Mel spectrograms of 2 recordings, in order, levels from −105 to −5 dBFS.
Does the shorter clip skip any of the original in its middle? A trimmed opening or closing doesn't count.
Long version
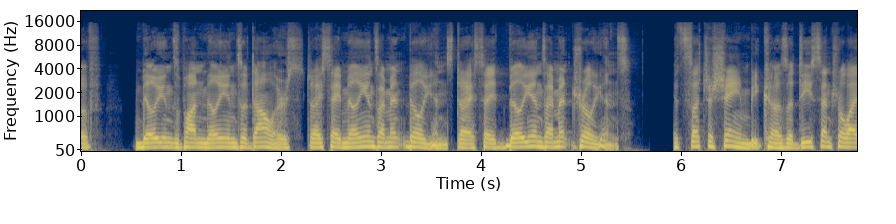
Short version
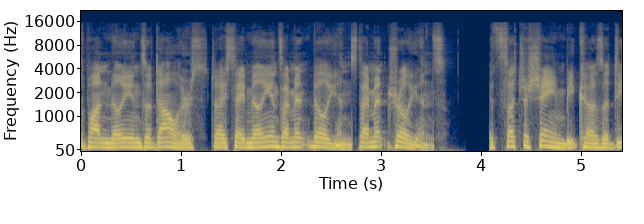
yes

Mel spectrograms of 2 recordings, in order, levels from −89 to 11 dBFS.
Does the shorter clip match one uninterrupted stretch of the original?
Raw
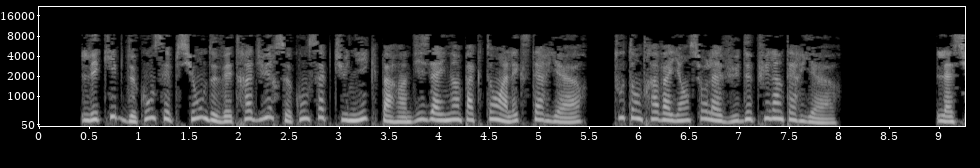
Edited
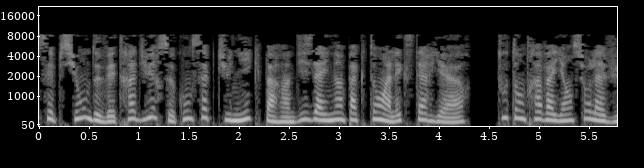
yes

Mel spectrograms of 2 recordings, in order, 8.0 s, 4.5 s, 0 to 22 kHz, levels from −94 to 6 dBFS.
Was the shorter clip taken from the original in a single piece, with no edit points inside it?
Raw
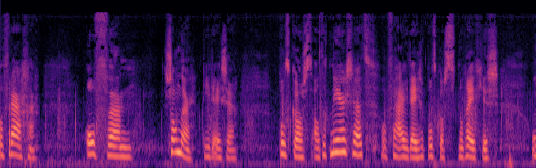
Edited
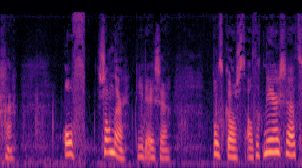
no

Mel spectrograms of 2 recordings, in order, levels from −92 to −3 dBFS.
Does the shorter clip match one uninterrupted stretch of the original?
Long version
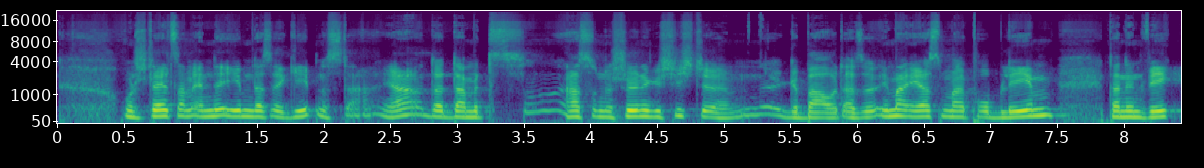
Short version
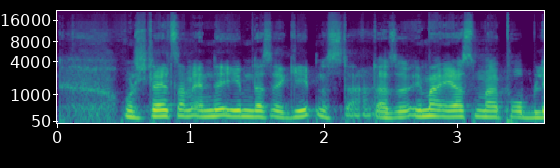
no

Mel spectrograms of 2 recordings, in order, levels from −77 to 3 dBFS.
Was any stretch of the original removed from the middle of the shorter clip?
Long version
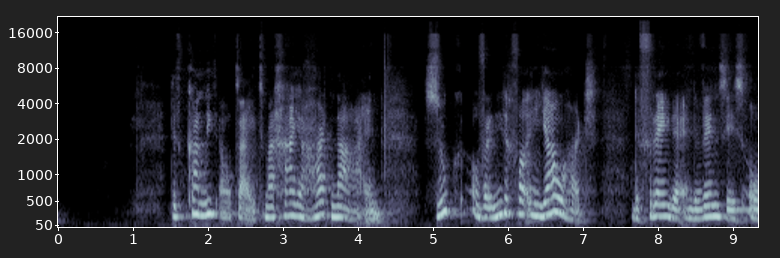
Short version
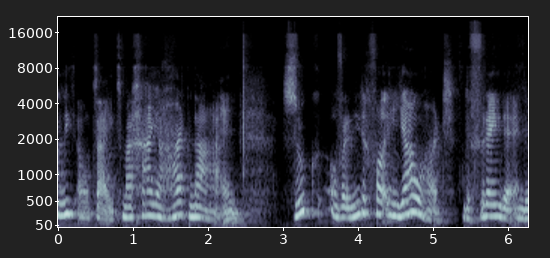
yes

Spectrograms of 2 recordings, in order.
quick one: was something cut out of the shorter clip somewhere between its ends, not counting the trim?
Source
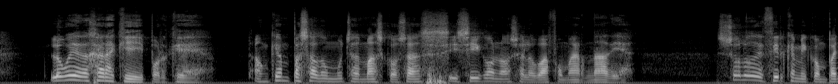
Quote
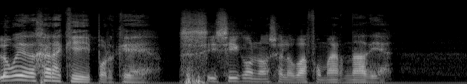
yes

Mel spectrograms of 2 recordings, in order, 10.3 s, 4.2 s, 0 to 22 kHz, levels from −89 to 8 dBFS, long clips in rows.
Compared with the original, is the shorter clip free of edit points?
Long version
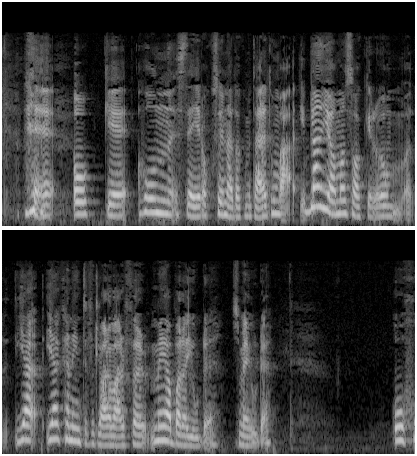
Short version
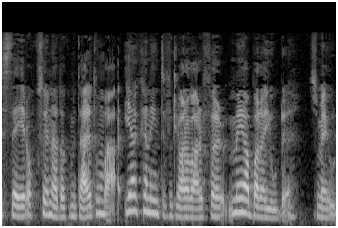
no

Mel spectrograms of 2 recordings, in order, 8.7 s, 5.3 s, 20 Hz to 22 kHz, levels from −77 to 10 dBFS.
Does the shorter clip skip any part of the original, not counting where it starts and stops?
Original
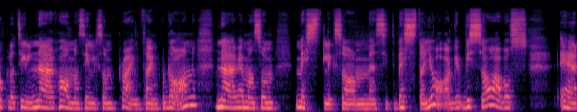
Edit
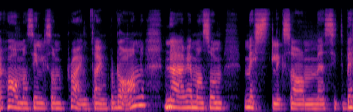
no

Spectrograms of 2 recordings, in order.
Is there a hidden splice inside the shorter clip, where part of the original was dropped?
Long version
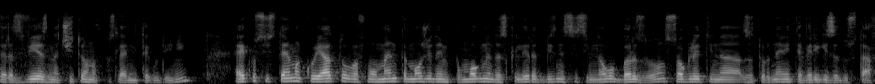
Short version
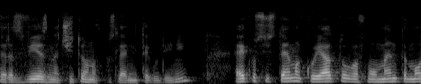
no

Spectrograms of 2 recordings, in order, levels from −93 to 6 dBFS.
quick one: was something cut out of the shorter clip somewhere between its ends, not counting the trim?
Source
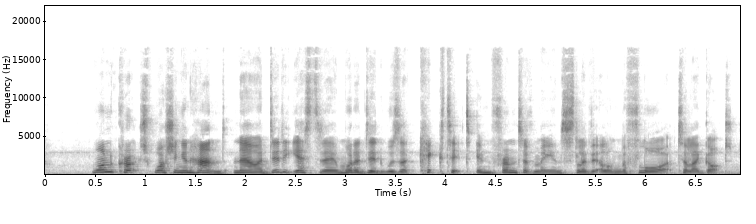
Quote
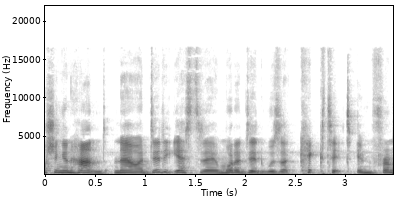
no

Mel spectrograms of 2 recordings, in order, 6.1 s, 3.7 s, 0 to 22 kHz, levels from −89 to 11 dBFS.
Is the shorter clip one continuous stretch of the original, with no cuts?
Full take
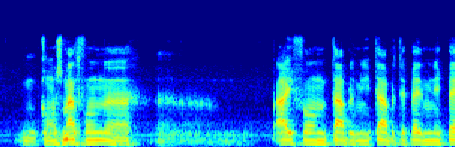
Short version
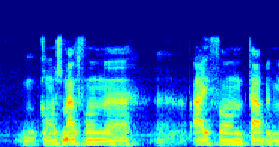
no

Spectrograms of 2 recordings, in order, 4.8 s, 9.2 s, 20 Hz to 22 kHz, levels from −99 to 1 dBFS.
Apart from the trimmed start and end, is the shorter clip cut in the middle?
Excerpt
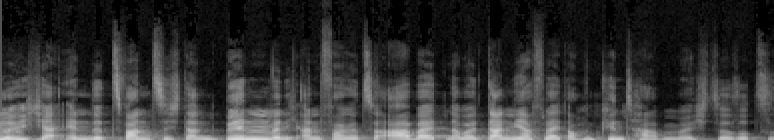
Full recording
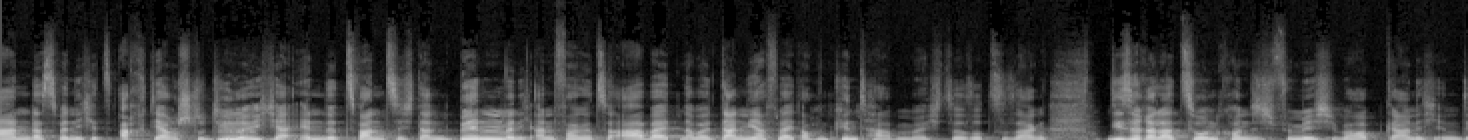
no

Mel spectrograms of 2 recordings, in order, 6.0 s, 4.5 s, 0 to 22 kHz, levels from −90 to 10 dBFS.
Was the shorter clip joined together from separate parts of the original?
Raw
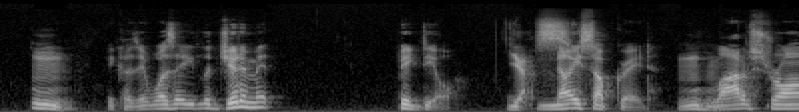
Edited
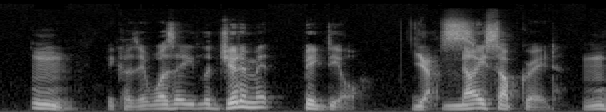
yes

